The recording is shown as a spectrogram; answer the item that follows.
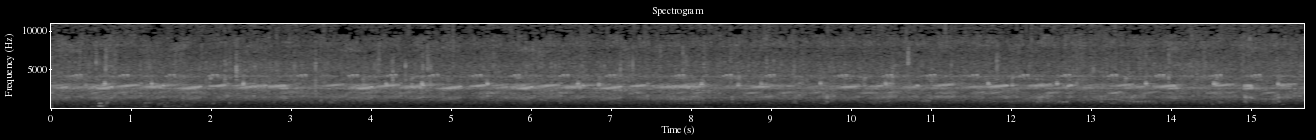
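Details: Lake frogs in full chorus, countless high-pitched, clicking croaks blending into an unbroken pulsing drone that holds steady for the whole stretch.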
